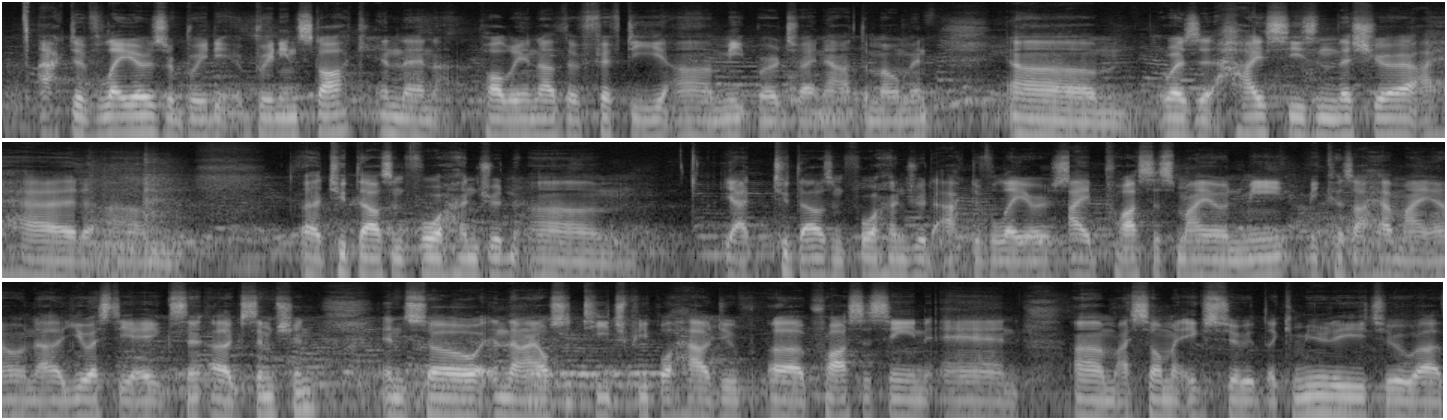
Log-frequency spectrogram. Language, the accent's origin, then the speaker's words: English; Madera, California, United States; I'm from Madera, California.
